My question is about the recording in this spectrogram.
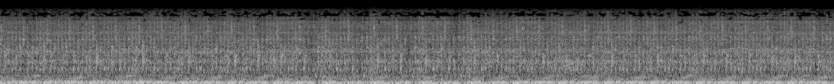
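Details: Toyota 2H turbo diesel in a Jeep idling with a heavy, uneven knock about twice a second. Cracking the injector lines changed the back five cylinders but not the front one, so the fault is in number one cylinder.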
